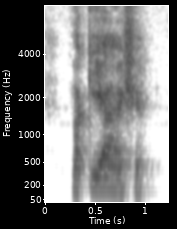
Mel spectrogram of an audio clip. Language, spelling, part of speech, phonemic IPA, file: Dutch, maquillage, noun, /ˌmakiˈjaʒə/, Nl-maquillage.ogg
- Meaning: makeup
